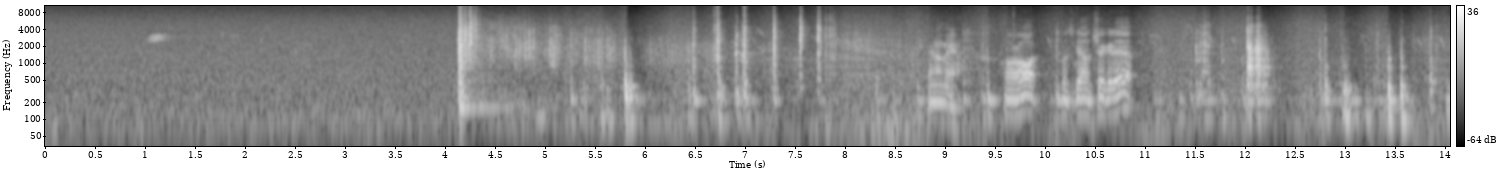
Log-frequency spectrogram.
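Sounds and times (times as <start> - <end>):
light wind: 0.0 - 14.0
rifle shot: 4.1 - 7.1.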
